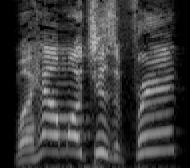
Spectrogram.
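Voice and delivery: high, loud testing question; wife testing her husband, pitched high; suspicious wife. Acted. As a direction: catch him out as the wife.

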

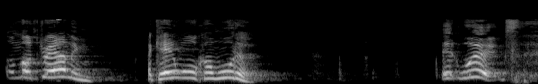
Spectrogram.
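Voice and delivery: loud, high, amazed cry; excited disbelief. Acted. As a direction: shout it like you can't believe you're walking. Peter's voice on water.

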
